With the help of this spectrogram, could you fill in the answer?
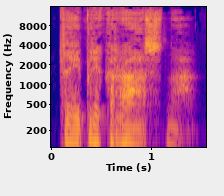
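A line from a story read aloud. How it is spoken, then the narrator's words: Whispered. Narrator (Russian): шептал он ей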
